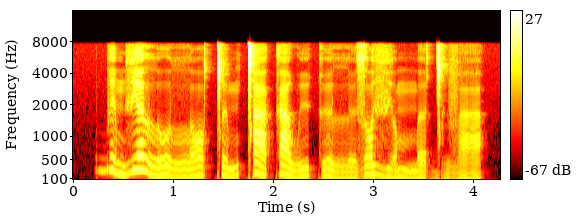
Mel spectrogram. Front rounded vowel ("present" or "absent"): present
